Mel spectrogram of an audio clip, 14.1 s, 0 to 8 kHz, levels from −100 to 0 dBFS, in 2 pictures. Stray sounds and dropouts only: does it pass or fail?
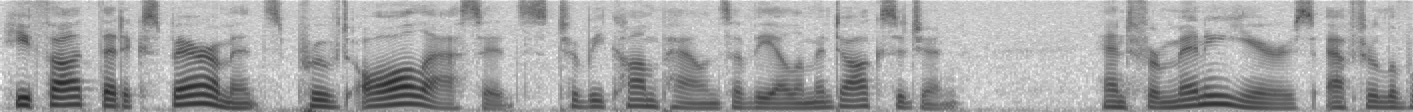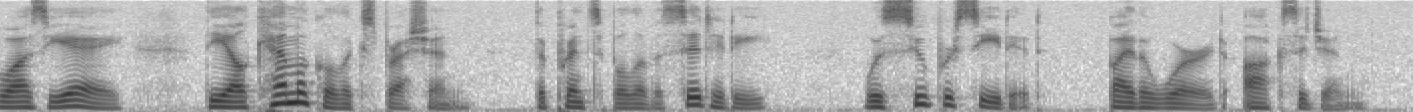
pass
